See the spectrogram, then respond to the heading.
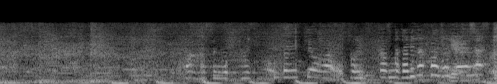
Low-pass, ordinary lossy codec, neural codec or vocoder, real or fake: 7.2 kHz; none; codec, 44.1 kHz, 2.6 kbps, DAC; fake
